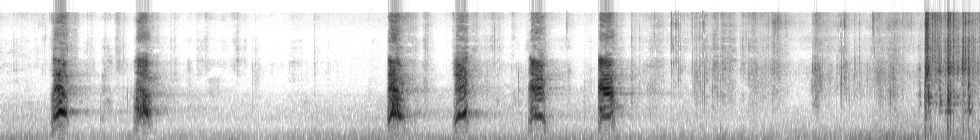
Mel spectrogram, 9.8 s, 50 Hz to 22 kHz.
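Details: Gizmo, a nine-week-old Boxer puppy, barking at a ball he has never seen before, on December 9th 2021: six sharp barks in two pairs and a run of four, quiet gaps between, a clatter at the end.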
